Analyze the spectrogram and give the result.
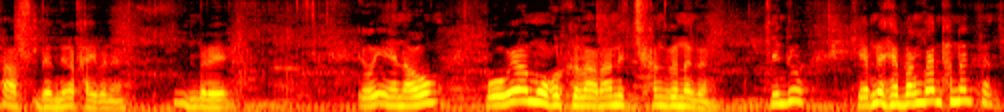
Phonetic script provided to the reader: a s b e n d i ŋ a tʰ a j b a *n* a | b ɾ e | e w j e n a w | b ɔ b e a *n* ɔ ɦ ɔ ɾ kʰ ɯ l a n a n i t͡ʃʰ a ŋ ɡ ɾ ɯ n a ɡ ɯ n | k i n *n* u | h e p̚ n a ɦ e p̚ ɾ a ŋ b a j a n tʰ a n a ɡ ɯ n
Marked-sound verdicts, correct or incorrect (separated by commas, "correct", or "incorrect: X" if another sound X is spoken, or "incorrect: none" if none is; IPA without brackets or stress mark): correct, incorrect: m, incorrect: d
